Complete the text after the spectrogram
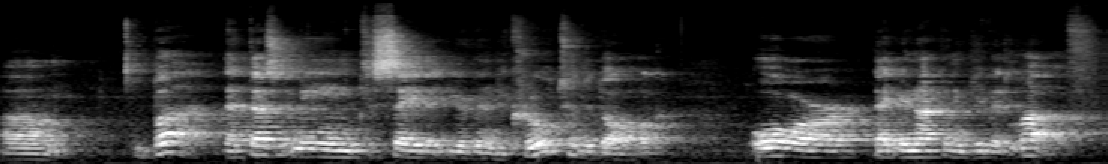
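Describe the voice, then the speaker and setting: Male host, medium pitch, firm instructive delivery in short phrases, recorded very echoey and distant from the mic. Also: animated, a little slow. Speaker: kennel owner and host. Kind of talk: presenting and interviewing for a dog training video. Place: room in a home. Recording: echoey room, distant mic, faint noise.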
